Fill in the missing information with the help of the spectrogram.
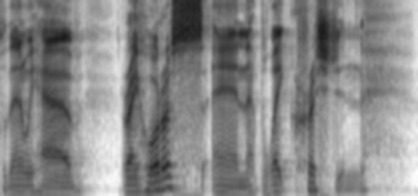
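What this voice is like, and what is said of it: Names spoken in a put-on accent. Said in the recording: “I liked your accent there. It's very good.”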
